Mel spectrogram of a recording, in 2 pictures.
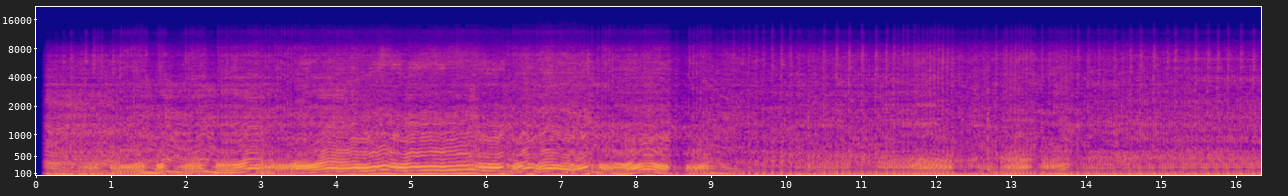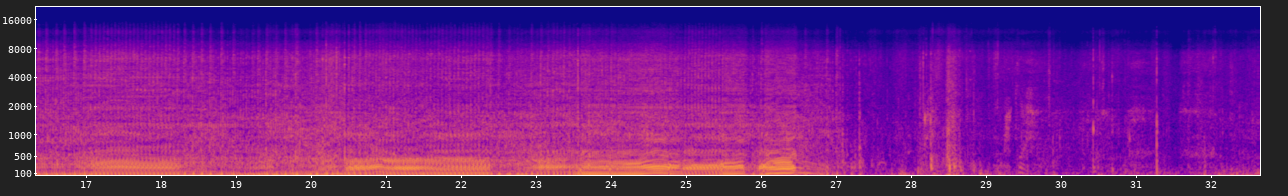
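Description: Enduro dirt bike engine being revved hard up a steep climb, its pitch rising and falling with the throttle. Near the end the engine sound cuts out and only scattered rustling and knocks remain, as the bike stalls and goes down on its side on the slope.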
